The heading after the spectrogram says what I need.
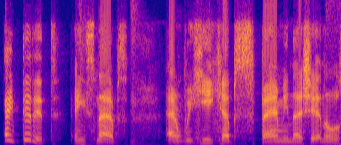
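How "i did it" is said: super high-pitched game character voice; Mister Sashimi. Retold or imitated. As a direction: imitate a squeaky skeleton character. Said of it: "super high pitched too".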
